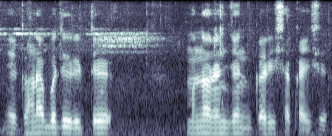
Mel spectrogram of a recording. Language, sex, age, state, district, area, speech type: Gujarati, male, 18-30, Gujarat, Narmada, rural, spontaneous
